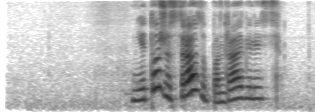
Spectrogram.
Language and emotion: Russian, positive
